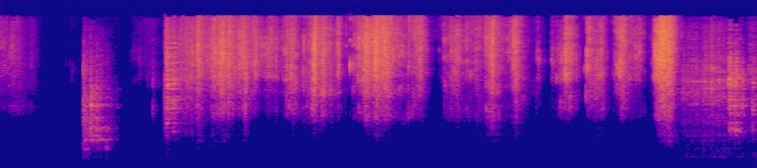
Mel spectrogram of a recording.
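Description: Plastic cling wrap crinkling and rustling as it is pulled off a food pack by hand, after a single short knock about a second in.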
